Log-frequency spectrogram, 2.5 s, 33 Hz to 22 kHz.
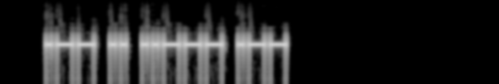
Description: Morse code, heard as a keyed tone, about 44 wpm, 690 Hz. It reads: WI2W
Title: NA SOTA Chaser Callsigns 45wpm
